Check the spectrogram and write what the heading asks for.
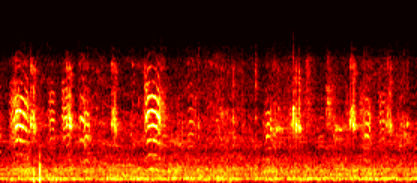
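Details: Finches chirping: a busy stream of short, bright, high chirps and twitters, some with stacked overtones, overlapping from several birds, over a steady low hum and background hiss.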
